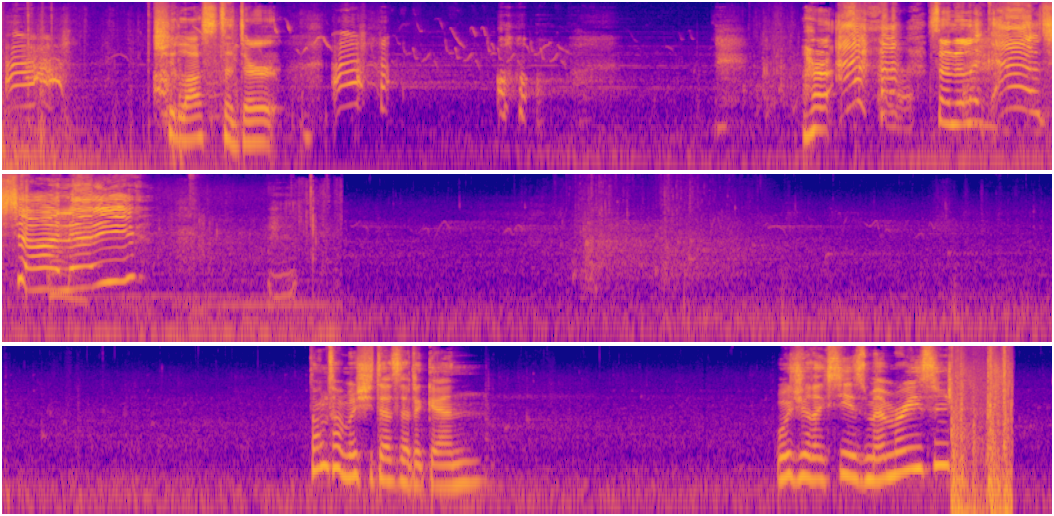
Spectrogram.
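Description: A young woman talks excitedly into a close microphone.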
